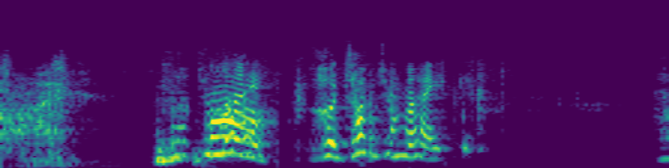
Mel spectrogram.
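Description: A boy calls out in a clear voice.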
